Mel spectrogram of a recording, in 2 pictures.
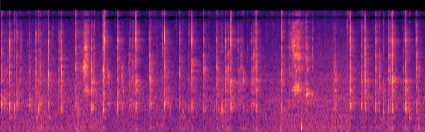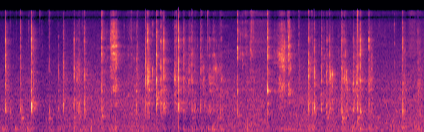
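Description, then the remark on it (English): Continuous stirring in a bowl as tomato paste is mixed into a chicken marinade mixture: a utensil repeatedly clicks and scrapes against the sides with a quick, irregular rhythm, with soft wet squelching underneath. Nobody speaks. “And then what we're gonna do is just gonna mix the tomato paste in our mixture here.”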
